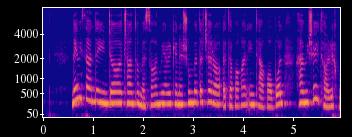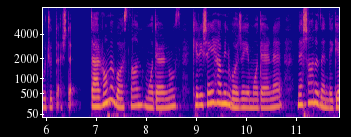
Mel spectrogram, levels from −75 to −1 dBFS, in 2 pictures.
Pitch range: 180-255 Hz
